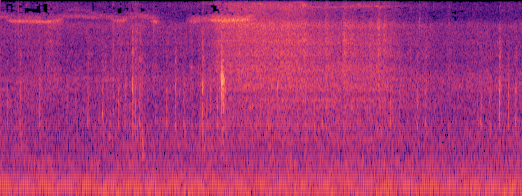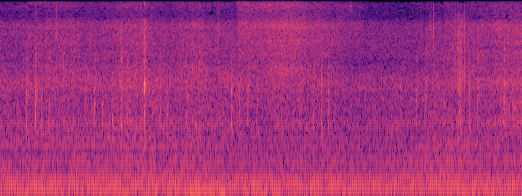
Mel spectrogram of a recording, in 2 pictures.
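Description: A truck engine rumbles steadily from inside the cab.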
